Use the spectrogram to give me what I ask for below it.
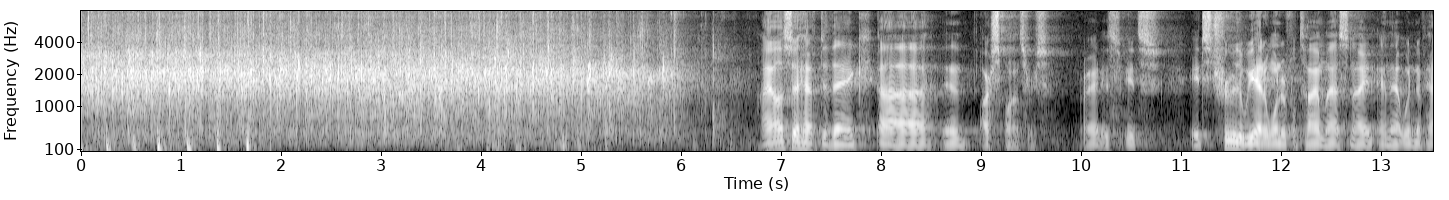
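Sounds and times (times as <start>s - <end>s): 
audience applause: 0.0s - 6.2s
speech: 7.0s - 13.5s.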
